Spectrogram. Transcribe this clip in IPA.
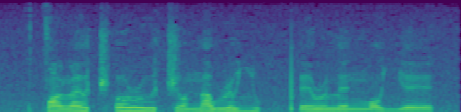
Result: tˤ a˧ ɭ e˦ ə̯ t͡ʃʼ ɤ˦ ɹ ɯ˧ t͡ʃ ɤ˧ n a˦ w ɭ ɯ˧ ʎ u˦˨ k pʼ e˦ ɹ l e˧ ŋ ɔ˨ ʎ e˦˨

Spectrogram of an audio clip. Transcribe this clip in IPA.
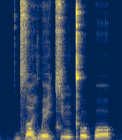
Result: d͡z a˦ j w e˥˧ t͡ɕ ə˧ ŋ t̪ʰ o˧ p ɔ˧

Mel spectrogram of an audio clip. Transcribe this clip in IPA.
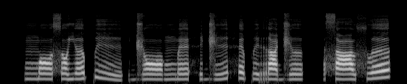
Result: ŋ͡m ɔː s ɔ j ɜ p ɪː | d͡ʒ ɔː ŋ͡m ɛː h ɪ d͡ʒ ɪː h ɛ p ɪ r ɑ d͡ʒ ə | s ɑː sʷ ɜ

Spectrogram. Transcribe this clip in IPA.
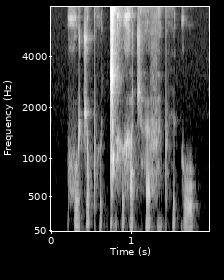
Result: x u t͡ʃ o pʰ ɯ ɡ͡ǁ a x ɯ x a t͡ʃʰ ɛ f ɛ̤ pʰ i k u

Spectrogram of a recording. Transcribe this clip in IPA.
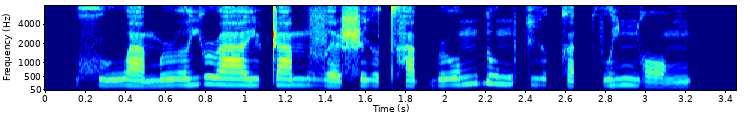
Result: x u˨˩˨ w a˨˩˨ m ɹ ə˧˥ j ɹ aː˧ j ʈ a˧ m v ɛ˨˩˨ ʂ i˨˩ ə̯ t̪ʰ a˨˩ k̚ ɹ o˧˥ m ɗ u˧ m k i˧ ə̯ k a˨˩ t̚ f u˧˥ j ɲ ɔ˨˩˨ ŋ

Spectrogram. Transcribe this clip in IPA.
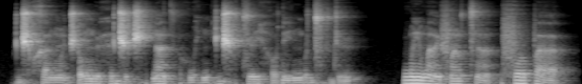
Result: d͡ʒ o̤˨ x ɐ˨ ŋ õ˨ t͡ʃʼ o˦ ŋ ʉ˨ h ɨ˦ d͡ʒ u˨ t͡ʃ i̤˨ ɗ ɐ̃˦ t͡sʼ o̤˨ w i̤˨ ŋ i̤˦ d͡ʒ ṳ˨ t͡s ʉ˦ i̯ h o˨ ɗ i˦ ŋ u˦ d͡z ṳ˨ d ʉ˨ | w ĩ˦ w ɐ̃˨ y̯ f ɐ̃˦ u̯ t͡s ɐ̃˨ | f o˦ p ɐ˨

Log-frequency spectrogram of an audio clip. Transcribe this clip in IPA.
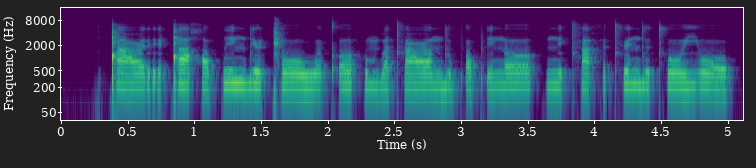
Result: ǃ a ʕ ɵ r ʏ ǃ a χ ɔ p i n d ʏ ǁ o w ɵ kʼ ɤ h u m b a tʰ ə ʕ ɔ n d u pʼ ɔ pʼ i n ɤ | n i tʰ a h ə tʰ ʏ n d u tʰ o j o

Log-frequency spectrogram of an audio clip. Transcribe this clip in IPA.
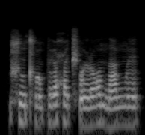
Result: ɕ ũ cʰ ɔ̃ p ø ħ ø t͡ʃʼ ɔ̃ ɭ ɔ n a ŋʷ ɛ̃

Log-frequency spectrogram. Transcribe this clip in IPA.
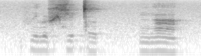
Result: f i l u ʂ ɕ e ɡ͡ǀ ɵ | ŋ ɡ ã

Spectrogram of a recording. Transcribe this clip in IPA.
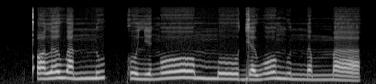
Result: qʼ ɒ l ɐ w a nː u kː o lʲ ɛ ŋ ɔː mː oː ɡʲ a w ɔ ŋ u nː ɐ mː a

